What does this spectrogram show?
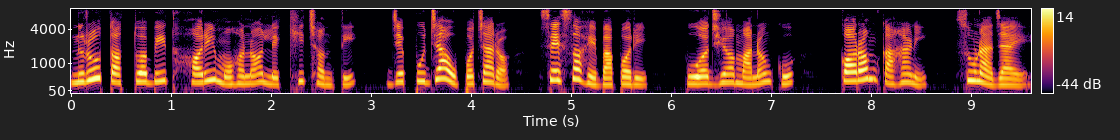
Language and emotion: Odia, neutral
